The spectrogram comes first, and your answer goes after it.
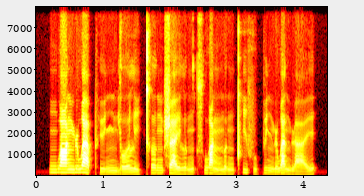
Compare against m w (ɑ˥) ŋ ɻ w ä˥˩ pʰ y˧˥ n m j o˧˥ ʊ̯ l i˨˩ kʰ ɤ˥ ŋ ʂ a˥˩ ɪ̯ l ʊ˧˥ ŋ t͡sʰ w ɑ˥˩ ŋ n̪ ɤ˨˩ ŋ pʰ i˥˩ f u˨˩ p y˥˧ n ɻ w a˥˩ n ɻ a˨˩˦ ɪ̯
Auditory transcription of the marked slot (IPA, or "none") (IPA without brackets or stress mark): ɑ˥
